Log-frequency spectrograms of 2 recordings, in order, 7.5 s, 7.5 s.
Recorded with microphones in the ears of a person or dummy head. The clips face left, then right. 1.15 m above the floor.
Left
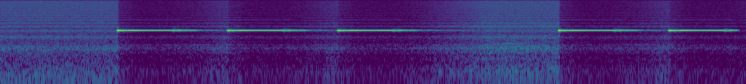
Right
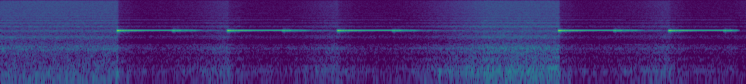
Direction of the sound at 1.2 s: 20° right (ahead or behind).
